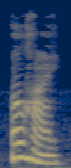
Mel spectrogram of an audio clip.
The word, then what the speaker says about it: Ojai: Let's figure out how to pronounce that. Oh, hi. Oh, hi. So, oh, hi. Never would have guessed that. Ojai, California.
